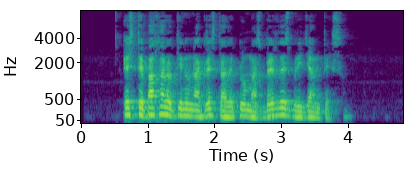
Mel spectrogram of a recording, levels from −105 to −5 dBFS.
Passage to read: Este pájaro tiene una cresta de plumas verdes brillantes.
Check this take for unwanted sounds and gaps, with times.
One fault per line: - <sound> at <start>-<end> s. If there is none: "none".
none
